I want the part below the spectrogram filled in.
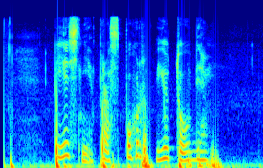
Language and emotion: Russian, neutral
